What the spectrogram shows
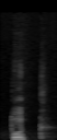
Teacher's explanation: ta ini dia mempunyai sifat syiddah, tertahannya suara dan dia juga mempunyai sifat hames, ya mengalirnya nafas atau udara. Sehingga cara membacanya adalah kita syiddahkan terlebih dahulu.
